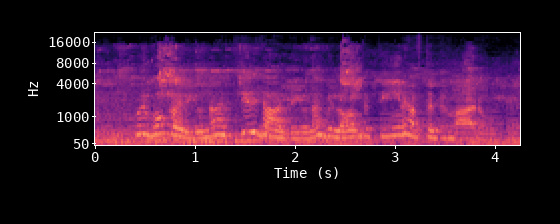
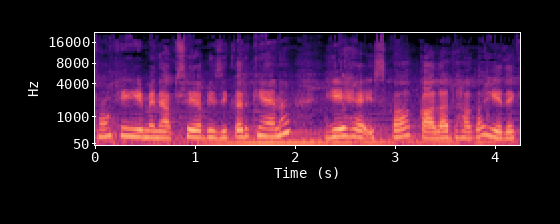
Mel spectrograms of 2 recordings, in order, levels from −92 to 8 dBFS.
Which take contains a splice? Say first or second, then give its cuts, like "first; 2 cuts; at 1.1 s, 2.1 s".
first; 1 cut; at 2.6 s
